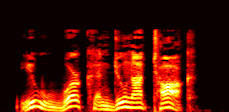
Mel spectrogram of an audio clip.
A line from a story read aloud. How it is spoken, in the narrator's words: growled the guard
